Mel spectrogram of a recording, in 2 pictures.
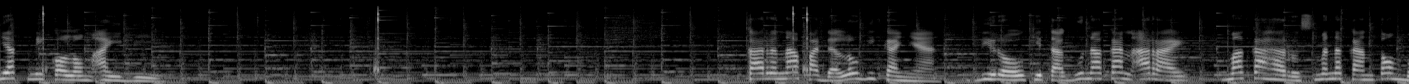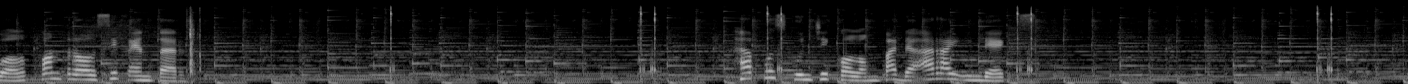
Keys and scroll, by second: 5.6 F4, 14.3 ctrl+shift+Return.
